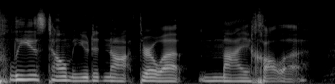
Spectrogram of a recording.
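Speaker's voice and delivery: mock anxious, worried, upset, pleading voice. Retelling mom's reaction to hearing about bulimia: imitating a worried, upset mom. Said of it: "She's worried and upset".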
